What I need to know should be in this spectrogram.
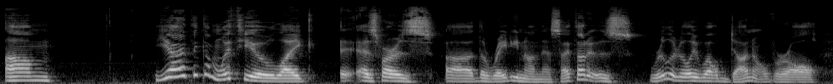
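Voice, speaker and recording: A man with a voice a little higher than most speaks as a podcast co-host. He chats casually and informally, in the style of a review discussion. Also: very animated, normal speed, darkish tone.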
